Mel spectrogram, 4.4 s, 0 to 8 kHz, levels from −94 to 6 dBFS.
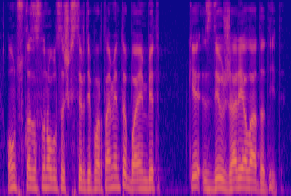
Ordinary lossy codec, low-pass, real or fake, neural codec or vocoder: none; none; real; none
